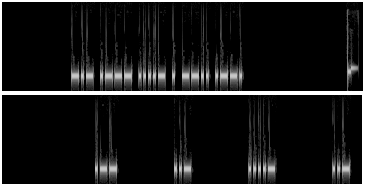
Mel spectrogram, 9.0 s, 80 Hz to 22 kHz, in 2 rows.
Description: Morse code, heard as a keyed tone, about 40 wpm, spaced as for 20 wpm, 700 Hz. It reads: KJ4EZP WU4U
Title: USA Call Signs - 8x Character Spacing - 40wpm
